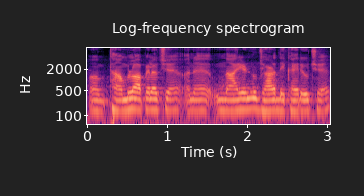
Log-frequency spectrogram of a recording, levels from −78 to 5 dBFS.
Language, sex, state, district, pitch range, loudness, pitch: Gujarati, male, Gujarat, Gandhinagar, 135-150 Hz, -17 LUFS, 140 Hz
